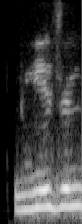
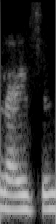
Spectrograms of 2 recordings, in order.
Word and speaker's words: liaison: Okay, इसकी pronunciation liaison. Licence. सन नहीं, z का साउंड निकालिए, zin. लाइसन. Yes. लिएजन भी बोल सकते हैं, लाइजन भी बोल सकते हैं, कोई डिफरेंस, कोई बात नहीं.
